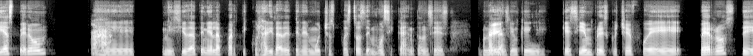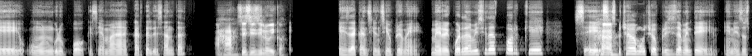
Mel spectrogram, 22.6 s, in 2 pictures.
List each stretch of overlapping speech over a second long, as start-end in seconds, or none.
none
